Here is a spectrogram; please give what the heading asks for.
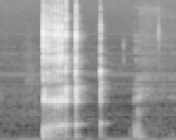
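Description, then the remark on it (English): A loud burp after drinking Sprite rumbles for about half a second, followed by a few short, fainter throaty bursts. No one speaks. “the real challenge is whoever can have the biggest burp by the end of this show.”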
